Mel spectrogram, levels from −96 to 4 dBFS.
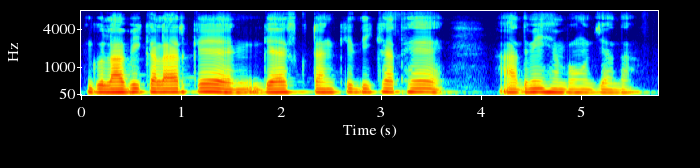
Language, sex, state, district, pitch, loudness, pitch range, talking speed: Chhattisgarhi, male, Chhattisgarh, Sarguja, 125 Hz, -17 LUFS, 120-130 Hz, 115 wpm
